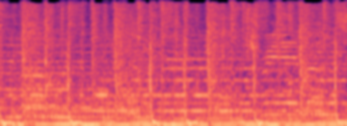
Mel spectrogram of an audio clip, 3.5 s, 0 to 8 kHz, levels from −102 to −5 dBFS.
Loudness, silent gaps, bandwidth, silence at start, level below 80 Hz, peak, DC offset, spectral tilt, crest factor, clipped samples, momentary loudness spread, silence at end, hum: -20 LUFS; none; 8 kHz; 0 s; -22 dBFS; -4 dBFS; under 0.1%; -4.5 dB/octave; 14 dB; under 0.1%; 1 LU; 0 s; none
